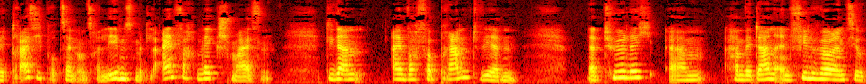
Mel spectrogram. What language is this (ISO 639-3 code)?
deu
